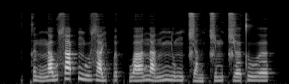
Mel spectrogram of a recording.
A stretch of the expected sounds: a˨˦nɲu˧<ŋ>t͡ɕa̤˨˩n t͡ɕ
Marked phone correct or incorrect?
correct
